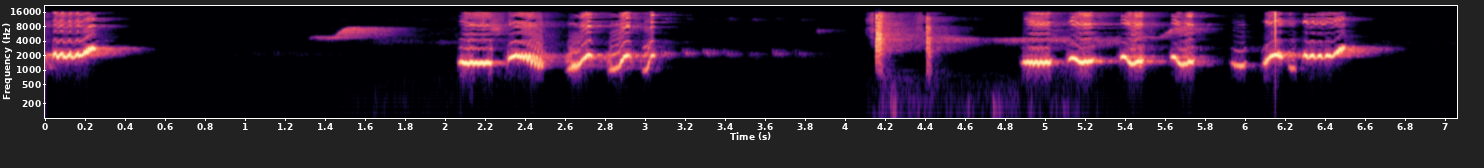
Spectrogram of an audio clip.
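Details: White-rumped shama, a gacor (in full song) bird singing to provoke fighter males: rich whistled phrases around mid pitch, quick rolling notes between 2 and 3 seconds and again from 5 to 6.5 seconds, with sharp clicks and pauses.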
